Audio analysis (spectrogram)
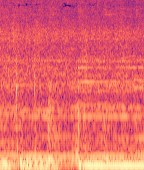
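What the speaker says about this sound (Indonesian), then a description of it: "Sekarang tumis bumbu yang sudah dicincang tadi dengan menggunakan api sedang." Chopped spices sautéing over medium heat in a non-stick wok, a steady sizzle with a few scraping stirs of the utensil, close and fairly loud with no talking.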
